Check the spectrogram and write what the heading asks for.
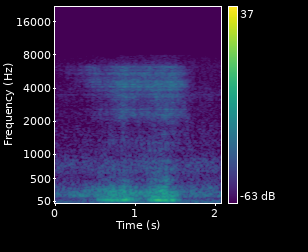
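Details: Snoring during sleep: a single low, rumbling, rattling breath that swells and fades over about a second.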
